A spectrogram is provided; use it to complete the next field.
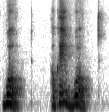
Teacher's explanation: Okay, so whenever you have at the end, when you have these sounds, these consonants, then when you're adding your ed at the end, it's going to be the sound of, like it says, t, all right, and the t is blended together with the previous consonant, and the next is it not pronounced as an extra syllable. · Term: sound of t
